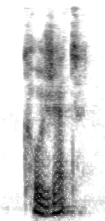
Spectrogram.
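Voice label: "courgette", British English; pronunciations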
